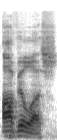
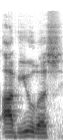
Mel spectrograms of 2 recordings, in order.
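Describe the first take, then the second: First: The second vowel sounds like 'ih'. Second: The second vowel sounds like 'oo'. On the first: The speaker calls it right. "It's Ovilus, O V I L U S" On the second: The speaker calls it wrong. "ninety nine percent of the public says Ovulus"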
